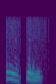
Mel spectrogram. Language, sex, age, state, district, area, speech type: Gujarati, male, 30-45, Gujarat, Anand, urban, conversation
